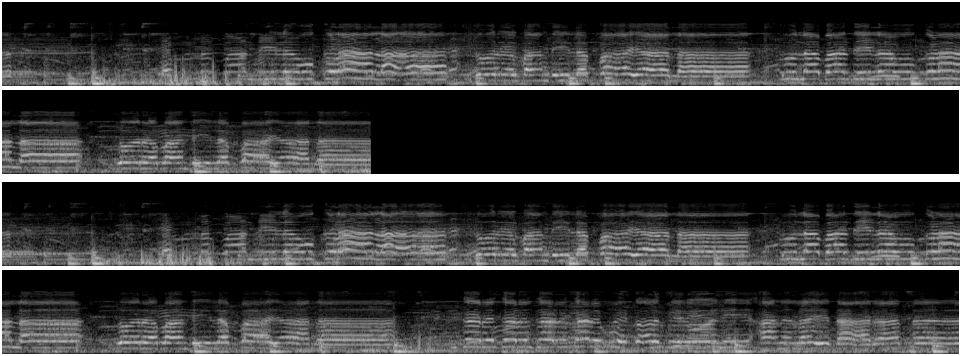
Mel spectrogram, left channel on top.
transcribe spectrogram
बांधील उकळाला दोर बांधील पायाला. तुला बांधील उकळाला दोर बांधील पायाला. घर घर घर घर उकळ फिरवणी आणलंय दारात.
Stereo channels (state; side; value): drops out; left; at 13.3 s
